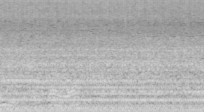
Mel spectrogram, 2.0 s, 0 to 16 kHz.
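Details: Toyota after fuel pump replacement and fixing an improperly installed fuel pressure regulator seal: smooth even idle, no stumbles or misses; fuel pressure 49, within the roughly 44–55 spec; engine healthy.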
